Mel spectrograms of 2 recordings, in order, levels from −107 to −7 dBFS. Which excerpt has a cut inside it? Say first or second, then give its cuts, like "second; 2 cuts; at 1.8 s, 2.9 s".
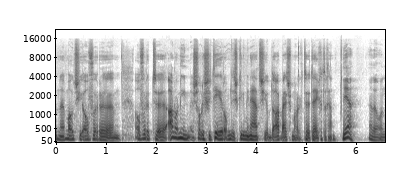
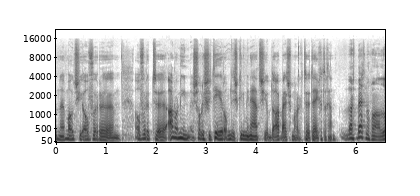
second; 1 cut; at 5.6 s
